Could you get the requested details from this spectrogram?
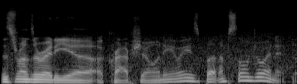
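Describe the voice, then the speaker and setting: Quiet and mumbling, a man with an American accent speaks at a fairly quick pace with lively intonation. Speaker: streamer. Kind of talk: live gameplay commentary. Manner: quiet, almost mumbling.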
